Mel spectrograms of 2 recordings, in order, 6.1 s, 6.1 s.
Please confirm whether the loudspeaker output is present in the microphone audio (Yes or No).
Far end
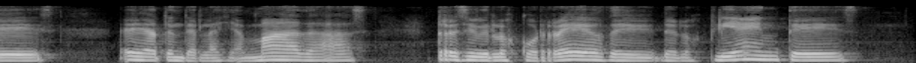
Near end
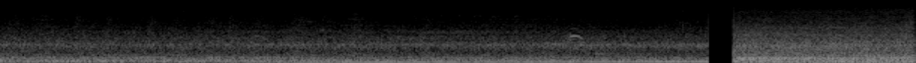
No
